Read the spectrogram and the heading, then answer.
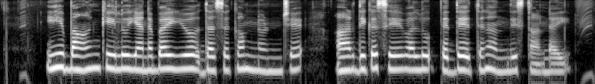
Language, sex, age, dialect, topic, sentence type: Telugu, female, 18-24, Southern, banking, statement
